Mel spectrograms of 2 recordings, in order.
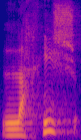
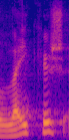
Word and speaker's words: Lachish: It's the site of Lachish, or Lachish, as some would prefer to pronounce it in English, in your Bibles.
